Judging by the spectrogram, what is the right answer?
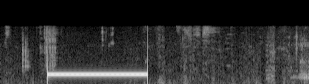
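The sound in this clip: A telephone tone sounds after a call is ended: a single flat, mid-pitched beep held steady for about two seconds, with quiet talk around it.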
